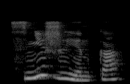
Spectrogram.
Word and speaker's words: сніжинка: увагу на те що у словах сніжинка сніг та снігур пом'якшення звука с перед м'яким нь що закріплюється у вимові але не відображається на письмі тому перший приголосний звук у цих словах Слід вимовяти ляти м'яко с с Ось так як у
